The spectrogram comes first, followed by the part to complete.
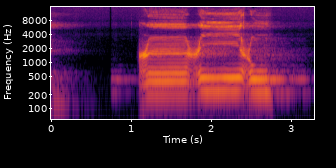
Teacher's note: huruf ain jangan samakan dengan hamzah, huruf ain yang memiliki sifat tawasud dan jahr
